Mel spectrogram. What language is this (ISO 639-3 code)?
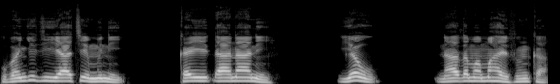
hau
